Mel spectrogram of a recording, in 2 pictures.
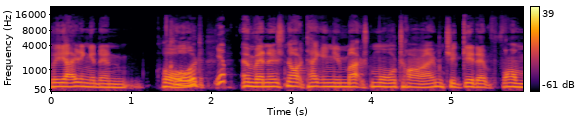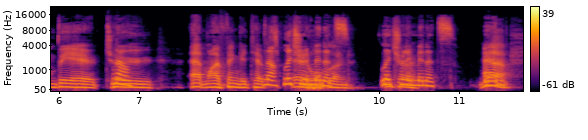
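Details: Adult man born with cerebral palsy, a congenital physical disability affecting how messages travel around his body, with walking and talking named as his biggest challenges; dysarthria (cerebral palsy).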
